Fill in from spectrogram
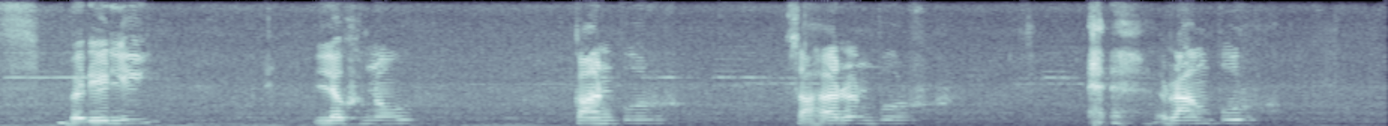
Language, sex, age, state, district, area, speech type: Urdu, female, 60+, Delhi, North East Delhi, urban, spontaneous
